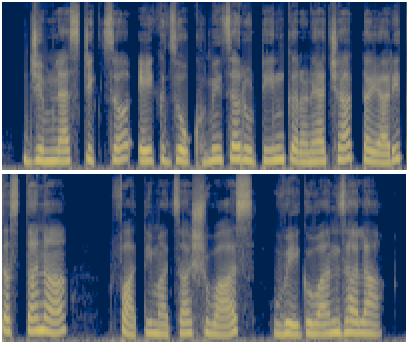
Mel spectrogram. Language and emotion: Marathi, fearful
